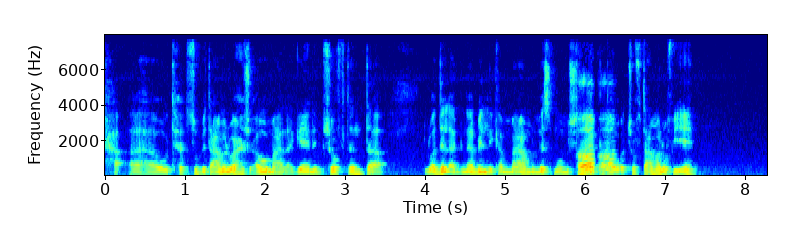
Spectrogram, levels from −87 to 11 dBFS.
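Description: From 6.15 to 6.4 s, a faint, delayed copy of the speech trails the original by about 257 ms, sitting roughly 10 dB below it. This is an echo leak, likely from a loudspeaker on one side of the call whose echo canceller let some of the microphone's pickup slip back into the call.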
